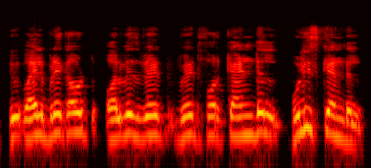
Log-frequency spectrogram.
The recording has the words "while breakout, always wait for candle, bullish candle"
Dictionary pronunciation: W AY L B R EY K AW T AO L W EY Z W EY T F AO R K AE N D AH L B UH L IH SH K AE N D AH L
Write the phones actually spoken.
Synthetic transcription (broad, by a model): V AY L B R EY K AW T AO L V EY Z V EY T F AO R K AE N D AH L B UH L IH S K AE N D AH L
